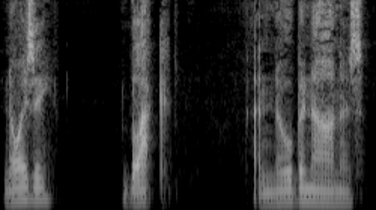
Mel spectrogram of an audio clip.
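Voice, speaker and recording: An actor playing a wry ex-miner private eye in a radio comedy, with a South Yorkshire accent and deadpan, mock hard-boiled delivery. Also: male voice, on the low side, slow pace, dry recording, studio quality. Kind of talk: comic radio drama acting.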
